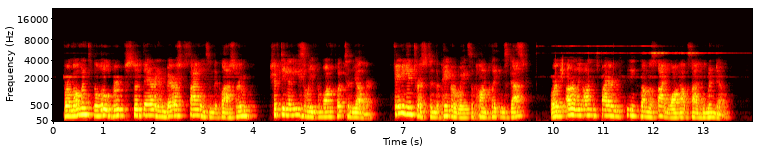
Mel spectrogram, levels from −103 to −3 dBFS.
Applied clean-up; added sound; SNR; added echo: neural mask model DeepFilterNet 3.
